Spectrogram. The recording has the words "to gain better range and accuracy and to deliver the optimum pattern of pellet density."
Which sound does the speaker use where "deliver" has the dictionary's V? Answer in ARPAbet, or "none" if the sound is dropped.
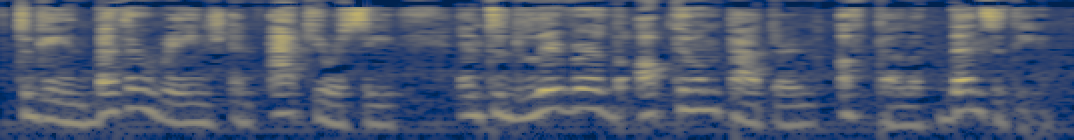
V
